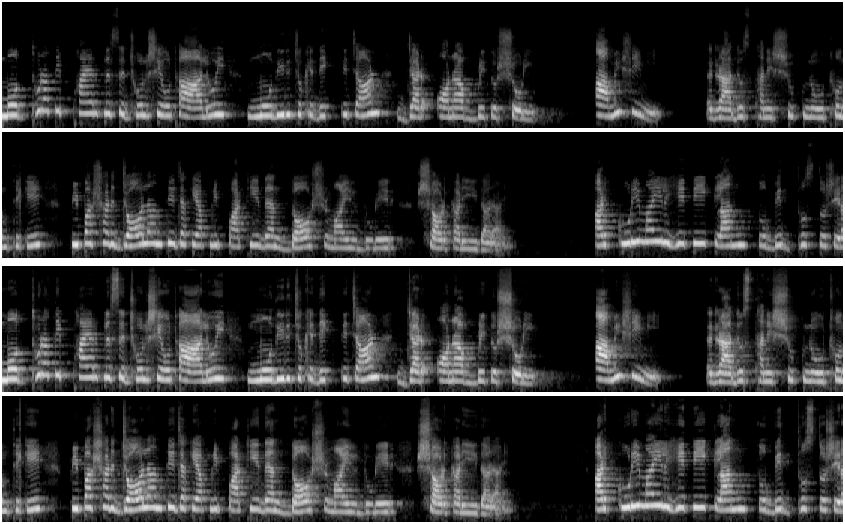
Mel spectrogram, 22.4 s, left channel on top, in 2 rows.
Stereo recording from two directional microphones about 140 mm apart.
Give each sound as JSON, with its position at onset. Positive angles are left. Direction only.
{"t": 0.0, "sound": "a woman's voice", "side_deg": -25}
{"t": 19.1, "sound": "a woman's voice", "side_deg": -25}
